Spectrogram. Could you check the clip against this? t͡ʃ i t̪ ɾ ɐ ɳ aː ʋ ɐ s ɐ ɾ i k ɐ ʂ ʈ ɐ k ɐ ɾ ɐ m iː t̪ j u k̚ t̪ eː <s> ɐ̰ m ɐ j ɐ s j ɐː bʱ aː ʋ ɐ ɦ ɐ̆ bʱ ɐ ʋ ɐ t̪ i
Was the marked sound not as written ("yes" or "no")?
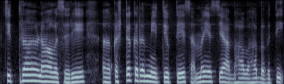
no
